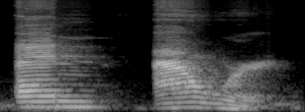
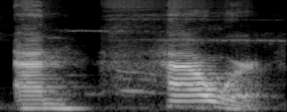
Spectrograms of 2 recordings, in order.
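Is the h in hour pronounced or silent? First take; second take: silent; pronounced. First: Hour starts with a vowel, no h sound. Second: Hour starts with an audible breathy h sound. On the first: The speaker calls it right. "Díganlo conmigo" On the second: The speaker calls it wrong. "No decimos an hour. No se escucha esta h"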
